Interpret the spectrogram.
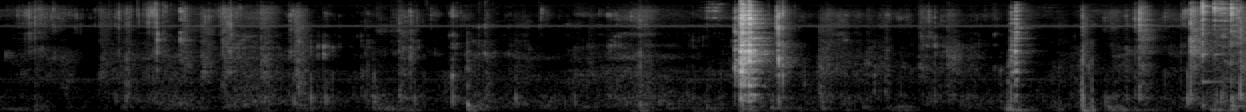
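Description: Close chewing and biting of fried chicken, with soft wet mouth clicks. A sharp clink of a fork against the plate comes a little past halfway, and a few lighter clinks follow near the end.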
